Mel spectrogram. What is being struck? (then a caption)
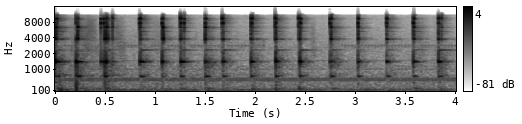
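Thin glass hurricane glass. Long nails tap the thin walls of the curved hollow bowl of an empty clear hurricane glass standing upside down on a towel. Fifteen quick, bright clinks land at an uneven pace, each with a clear ringing tone near 1.4 kHz and high overtones. Each clink fades fast.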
